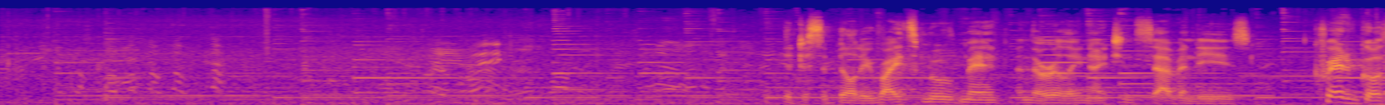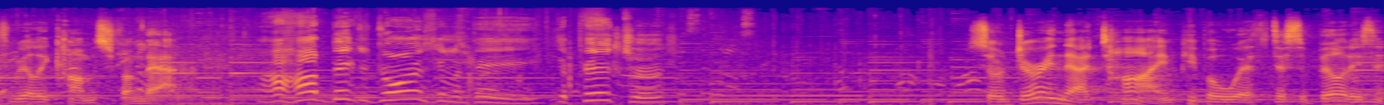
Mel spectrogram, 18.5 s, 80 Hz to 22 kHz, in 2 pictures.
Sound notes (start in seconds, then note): 0.1 lighthearted music; 2.2 overlapping chatter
